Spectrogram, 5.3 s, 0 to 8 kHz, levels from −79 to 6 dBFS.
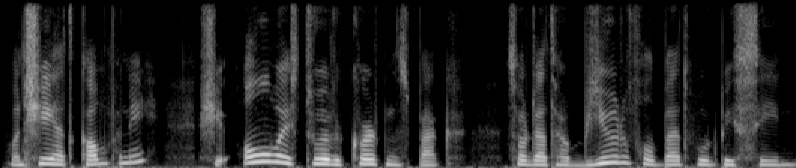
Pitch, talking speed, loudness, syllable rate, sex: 220 Hz, 205 wpm, -18 LUFS, 5.2 syllables/s, female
